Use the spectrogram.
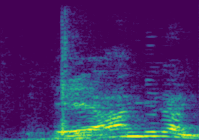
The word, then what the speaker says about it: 배아미: 그래서 저 나온 게 이제 배암이라는 게 나왔어요. 배암이. 배암이라고 발음할 수는 잘 발음 안 되면 뱀이 이렇게 하세요.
